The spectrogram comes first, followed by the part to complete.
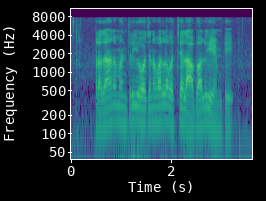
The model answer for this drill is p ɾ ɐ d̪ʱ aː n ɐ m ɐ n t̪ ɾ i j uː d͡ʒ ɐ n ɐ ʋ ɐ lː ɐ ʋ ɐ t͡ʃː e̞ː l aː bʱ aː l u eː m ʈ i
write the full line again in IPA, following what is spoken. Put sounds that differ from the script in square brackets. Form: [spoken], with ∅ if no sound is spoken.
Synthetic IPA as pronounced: p ɾ ɐ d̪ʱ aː n ɐ m ɐ n t̪ ɾ i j [ɔː] d͡ʒ ɐ n ɐ ʋ ɐ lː ɐ ʋ ɐ t͡ʃː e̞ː l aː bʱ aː l u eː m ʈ i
